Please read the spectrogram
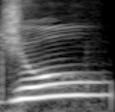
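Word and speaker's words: Zhou: Ben, ça, le nom de famille se prononce «jo».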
